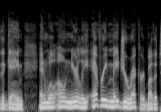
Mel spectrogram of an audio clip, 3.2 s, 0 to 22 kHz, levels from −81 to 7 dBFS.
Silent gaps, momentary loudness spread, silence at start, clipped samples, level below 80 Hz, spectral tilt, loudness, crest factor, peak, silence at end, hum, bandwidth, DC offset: none; 5 LU; 0 s; under 0.1%; -40 dBFS; -7 dB/octave; -15 LUFS; 14 dB; -2 dBFS; 0 s; none; 11 kHz; under 0.1%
